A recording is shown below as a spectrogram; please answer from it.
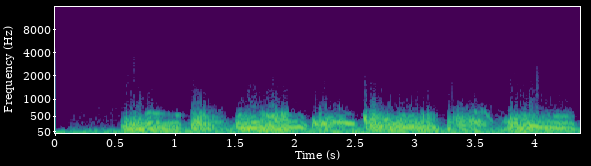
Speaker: La última grabación es de una niña de 3 meses y medio de edad con estenosis traquial congénita complicada con traqueobronquitis. Hay crepitantes gruesos con respiración traquial y bronquial.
